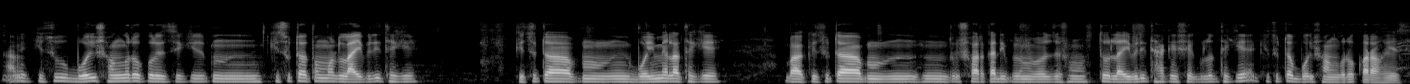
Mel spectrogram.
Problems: constant background noise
